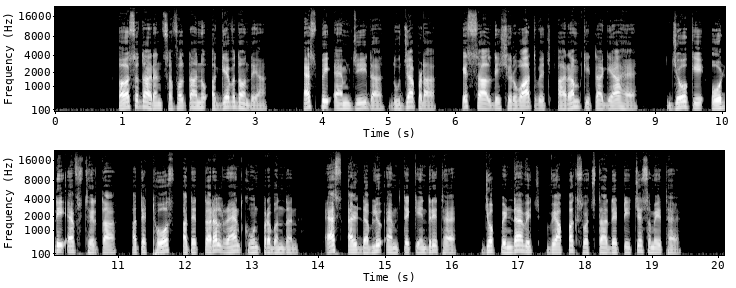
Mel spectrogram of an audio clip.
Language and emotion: Punjabi, neutral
